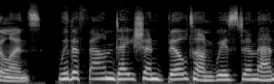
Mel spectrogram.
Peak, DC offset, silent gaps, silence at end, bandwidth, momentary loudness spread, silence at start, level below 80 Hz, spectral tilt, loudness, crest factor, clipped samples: -10 dBFS; under 0.1%; none; 0 s; 17 kHz; 3 LU; 0 s; -58 dBFS; -3.5 dB/octave; -22 LUFS; 12 dB; under 0.1%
